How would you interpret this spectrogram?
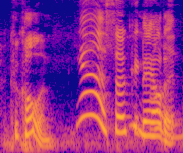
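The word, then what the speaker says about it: Cú Chulainn: makes me sweat because I know I never pronounced the name correctly. Cucullin. Yeah, so nailed it. Cucullin.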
